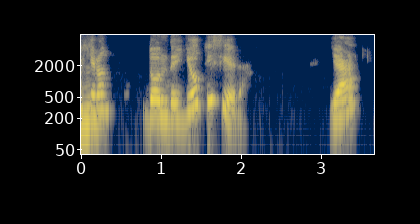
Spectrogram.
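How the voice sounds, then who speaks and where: Lively intonation marks this Chilean accent, heard in a dry, close sound with no echo. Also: woman. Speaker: regional prosecutor. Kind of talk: interview answer.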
